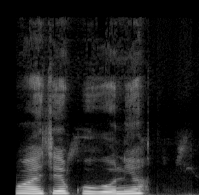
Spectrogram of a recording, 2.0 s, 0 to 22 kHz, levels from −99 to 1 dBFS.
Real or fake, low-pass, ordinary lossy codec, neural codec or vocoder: real; 19.8 kHz; Opus, 64 kbps; none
